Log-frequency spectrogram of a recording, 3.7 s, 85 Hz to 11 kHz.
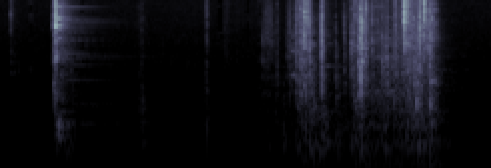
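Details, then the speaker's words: Grundig 2x4 Super V2000 video recorder, power cycled after belt replacement, brake linings missing: one sharp click, faint ticks, then a second-long burst of rapid clicking and rattling as the mechanism tries to load; owner suspects the missing brakes, unconfirmed. "Is that the brakes? Sounds like it, doesn't it?"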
